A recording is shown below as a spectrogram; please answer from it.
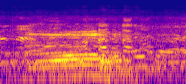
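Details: Cattle at a large cattle market on a high school field in Lakshmanpur. A short, full-throated moo swells and fades within two seconds against the murmur of people talking.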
